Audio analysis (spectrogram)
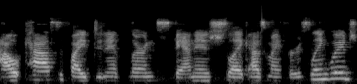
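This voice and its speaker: A woman with an ordinary speaking voice at a fairly slow pace, with ordinary pitch variation. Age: 20s. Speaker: stripper and cam worker. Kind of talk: casual interview chat. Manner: many fillers, um and like.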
